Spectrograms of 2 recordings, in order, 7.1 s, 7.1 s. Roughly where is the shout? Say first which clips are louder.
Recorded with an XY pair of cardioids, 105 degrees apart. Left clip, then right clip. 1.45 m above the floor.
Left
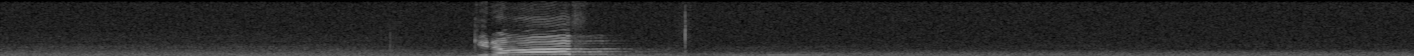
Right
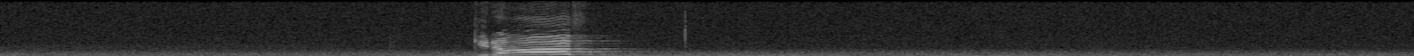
Right 1 dB; ahead.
